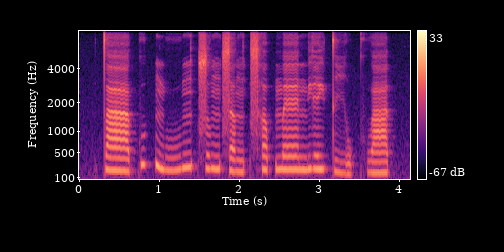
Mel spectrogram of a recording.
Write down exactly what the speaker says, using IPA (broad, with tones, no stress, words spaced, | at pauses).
t̪aː˨kʷɪ˥k̚muː˨˥ŋ t͡sʊ˧ŋsɐ˨ŋ t͡sʰɐ˧p̚mɛː˧nje˧jt̪iː˨˩w kʷʰaː˧t̚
